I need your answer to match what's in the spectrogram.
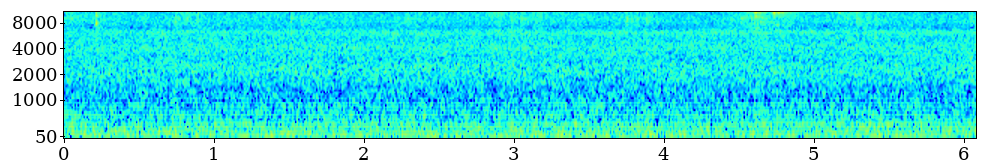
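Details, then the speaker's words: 1991 hearse with a rotted fuel system, cranked after adding 2.5 gallons of fresh gas and a new fuel filter: steady, heavy cranking drone that never catches; throttle body suspected. Crank, no start. "So we're gonna give it a little giggle gas and see if that'll help it out."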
